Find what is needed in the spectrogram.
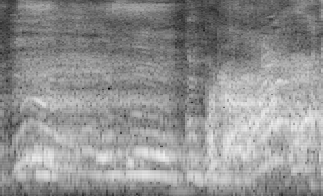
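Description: A baby of about six months laughing out loud, the laugh getting louder and higher a little past halfway.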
